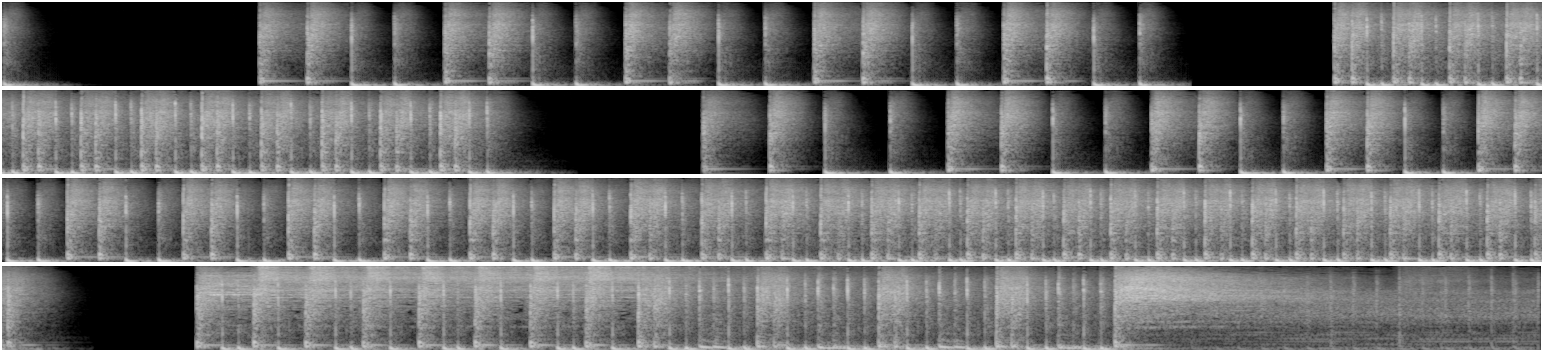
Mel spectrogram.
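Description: Drum kit played in the RLKK sticking pattern: right hand, left hand, then two bass drum kicks, repeated fast as a fill/solo figure. It comes in several runs with short silences between them, ends in a stretch heavy with cymbals, and drops away about a second before the end.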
